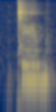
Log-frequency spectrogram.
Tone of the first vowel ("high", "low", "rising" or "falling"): high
